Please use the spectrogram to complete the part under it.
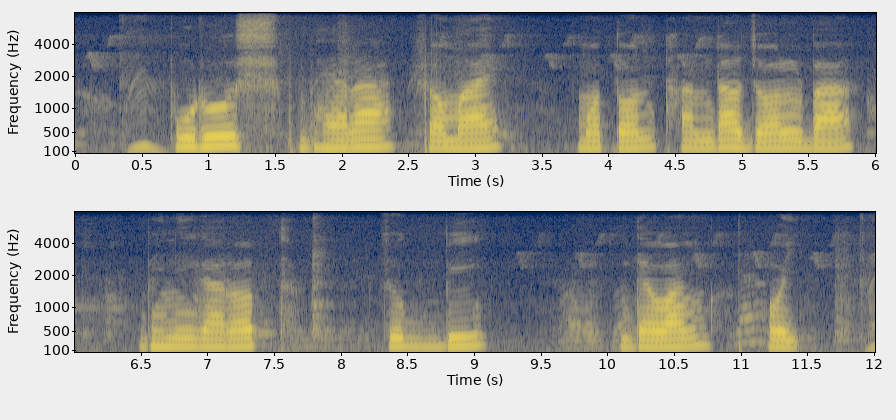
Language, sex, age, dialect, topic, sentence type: Bengali, male, 18-24, Rajbangshi, agriculture, statement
